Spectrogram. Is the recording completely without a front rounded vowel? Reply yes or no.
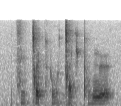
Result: no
